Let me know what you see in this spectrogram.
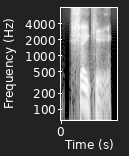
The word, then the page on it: shaky: British English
